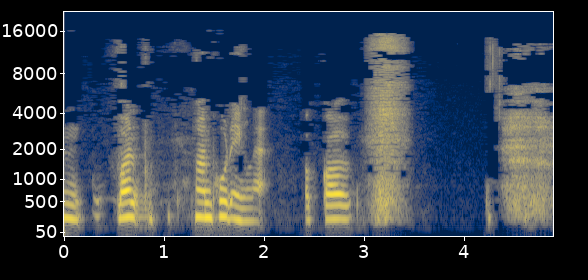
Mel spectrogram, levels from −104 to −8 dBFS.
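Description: WMA compression runs through the whole speech recording, and it is likely the cause of the ringing, washy texture heard from start to finish. Windows Media Audio codes each stretch of sound in blocks of frequency data, and when bits run short, weaker components are simply dropped while the rest are coarsely rounded. Here the damage is heavy, which fits a bitrate around 32 kbps: a hiss swells and fades with the signal, and nothing survives above 16.3 kHz.

Pre-echo appears from 4.21 to 4.26 s, a short hiss arriving just ahead of a sharp onset and smeared across about 53 ms. The encoder sized its rounding noise for the loud attack but spread it over the entire block, so the quiet moment before the onset is filled with that noise too. The attack therefore sounds softened, as if the sound leaks in slightly early.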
